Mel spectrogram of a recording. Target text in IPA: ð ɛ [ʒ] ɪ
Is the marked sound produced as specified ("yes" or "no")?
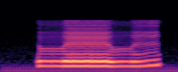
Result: no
